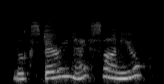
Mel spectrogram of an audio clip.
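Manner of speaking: very quiet, soft voice. Narrator voicing a character who notices the players wearing her cloak, very quiet. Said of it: "she's very quietly says".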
